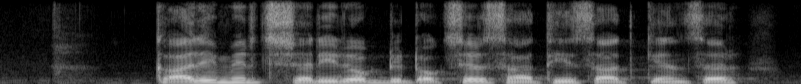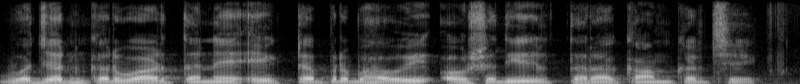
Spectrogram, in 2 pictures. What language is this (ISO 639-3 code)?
mag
